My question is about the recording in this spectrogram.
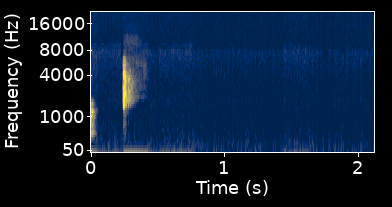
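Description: Near silence, broken once near the start by a brief faint tick.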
